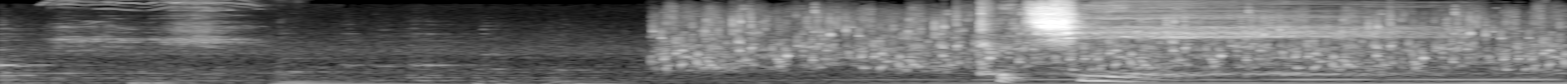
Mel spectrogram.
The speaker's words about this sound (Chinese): 你会慢慢听到水流声，它像小雨滴一样从你的头顶冲刷你，让这个小雨滴水流声像涓涓的细流，冲洗掉你所有的紧张，all the tension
